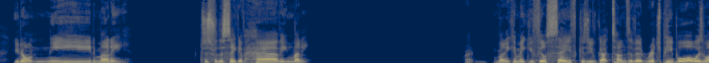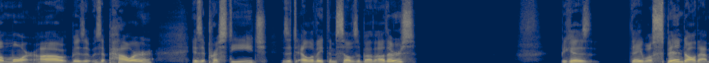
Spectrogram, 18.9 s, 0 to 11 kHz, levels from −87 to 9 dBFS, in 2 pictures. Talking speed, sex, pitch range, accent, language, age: 150 wpm, male, 130-180 Hz, American, English, 30-49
